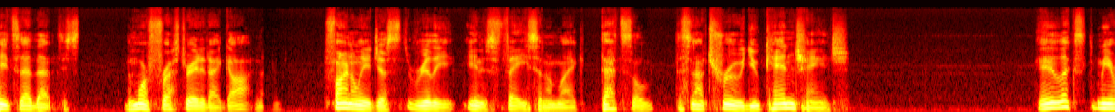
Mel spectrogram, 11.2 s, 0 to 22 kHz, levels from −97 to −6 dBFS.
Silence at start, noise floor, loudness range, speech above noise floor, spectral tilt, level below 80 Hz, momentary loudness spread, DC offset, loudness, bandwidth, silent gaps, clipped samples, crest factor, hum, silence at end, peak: 0 s; -64 dBFS; 3 LU; 45 dB; -5.5 dB/octave; -64 dBFS; 15 LU; under 0.1%; -21 LUFS; 16 kHz; none; under 0.1%; 20 dB; none; 0 s; 0 dBFS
